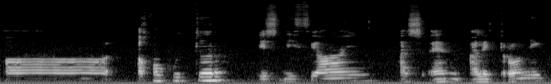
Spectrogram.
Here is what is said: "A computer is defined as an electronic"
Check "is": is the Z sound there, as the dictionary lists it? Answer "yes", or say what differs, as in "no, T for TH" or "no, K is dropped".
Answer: no, S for Z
